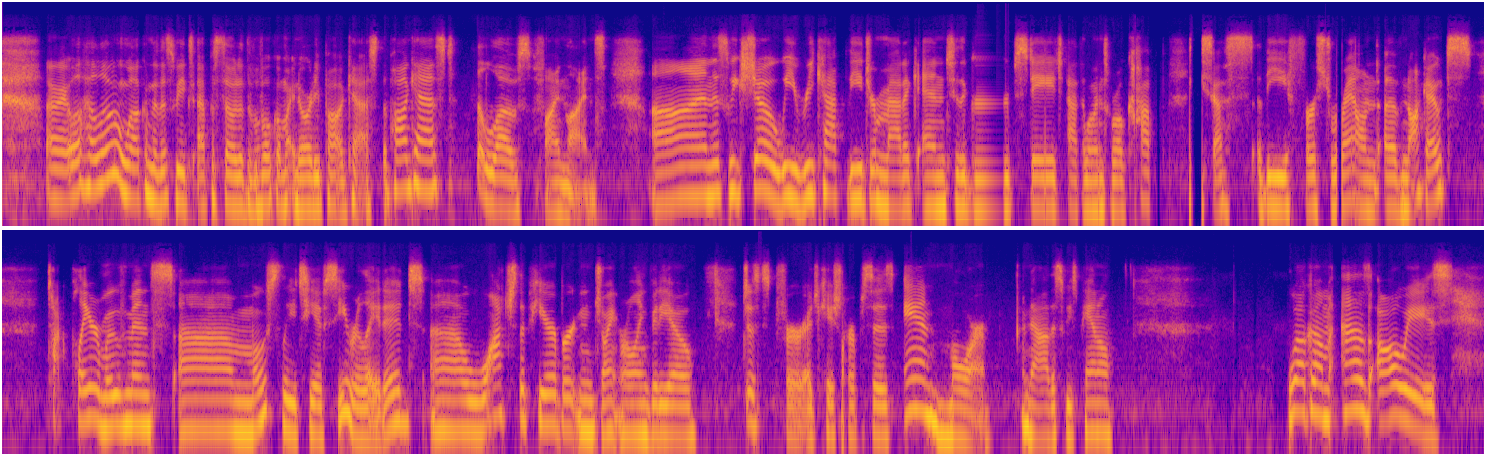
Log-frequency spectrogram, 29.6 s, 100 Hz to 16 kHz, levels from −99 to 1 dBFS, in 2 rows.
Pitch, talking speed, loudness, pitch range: 170 Hz, 150 wpm, -21 LUFS, 150-200 Hz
